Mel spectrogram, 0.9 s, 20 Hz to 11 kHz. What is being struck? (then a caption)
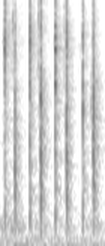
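Plastic mascara tube with mixing ball. A plastic Rimmel London "Shake It Fresh" mascara tube is shaken before use, and the loose mixing ball inside clicks around. Nine quick, dry clicks sound in under a second, each short and bright with almost no ring, centered around 1.3 kHz.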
